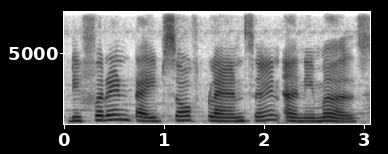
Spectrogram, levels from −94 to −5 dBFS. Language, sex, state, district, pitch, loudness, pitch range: English, female, Andhra Pradesh, Sri Satya Sai, 265 Hz, -16 LUFS, 250-300 Hz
